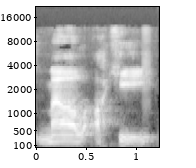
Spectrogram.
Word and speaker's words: Malachi: It's actually probably pronounced Malachi, which means my messenger, Malachi. But because nobody has ever heard that word, I'll just keep calling it Malachi.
